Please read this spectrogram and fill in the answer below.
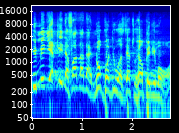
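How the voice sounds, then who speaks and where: An animated man's voice with music in the background. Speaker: preacher. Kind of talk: sermon. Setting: church with congregation. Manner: animated, rousing call-and-response; loud, urgent, full of exhortation.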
